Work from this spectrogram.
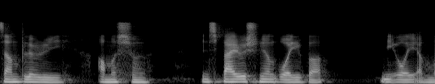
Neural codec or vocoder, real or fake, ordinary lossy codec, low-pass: codec, 16 kHz, 1 kbps, FunCodec, trained on Chinese and English, 50 frames a second; fake; none; 7.2 kHz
